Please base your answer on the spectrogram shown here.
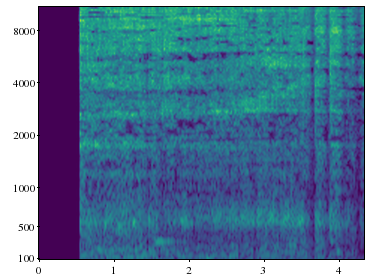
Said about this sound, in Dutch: Het klinkt net alsof Chewbacca hier een boer laat, joh.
